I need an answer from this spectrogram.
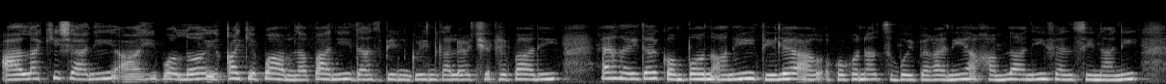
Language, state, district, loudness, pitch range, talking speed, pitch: Sumi, Nagaland, Kohima, -18 LUFS, 225-250 Hz, 135 wpm, 235 Hz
